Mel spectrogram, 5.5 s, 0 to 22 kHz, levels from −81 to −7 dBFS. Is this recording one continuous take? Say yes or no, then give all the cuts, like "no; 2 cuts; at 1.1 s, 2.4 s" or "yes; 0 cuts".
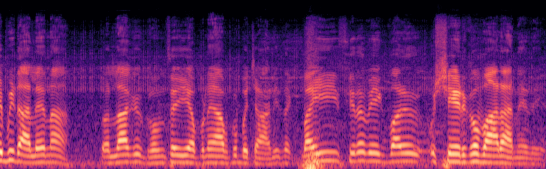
no; 1 cut; at 2.9 s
